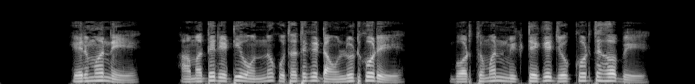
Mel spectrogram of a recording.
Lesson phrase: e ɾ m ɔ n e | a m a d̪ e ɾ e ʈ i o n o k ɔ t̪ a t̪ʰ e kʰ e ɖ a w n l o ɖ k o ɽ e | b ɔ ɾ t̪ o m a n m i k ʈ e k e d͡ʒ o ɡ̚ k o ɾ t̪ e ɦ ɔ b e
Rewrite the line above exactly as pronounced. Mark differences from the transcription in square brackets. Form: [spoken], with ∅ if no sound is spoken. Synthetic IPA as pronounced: e ɾ m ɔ n e | a m a d̪ e ɾ e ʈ i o [nː] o k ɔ [t̪ʰ] a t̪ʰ e [k] e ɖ a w n l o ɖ k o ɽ e | b ɔ ɾ t̪ o m a n m i k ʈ e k e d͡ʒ o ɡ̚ k o ɾ t̪ e ɦ ɔ b e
